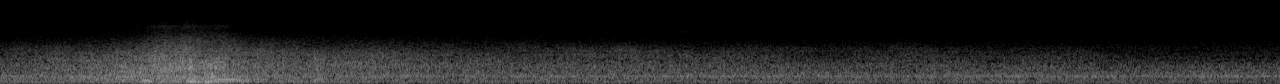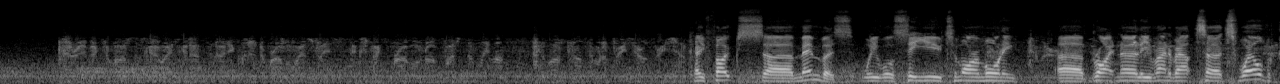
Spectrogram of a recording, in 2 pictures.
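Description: A jet engine roars as a plane comes in low and then climbs away.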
